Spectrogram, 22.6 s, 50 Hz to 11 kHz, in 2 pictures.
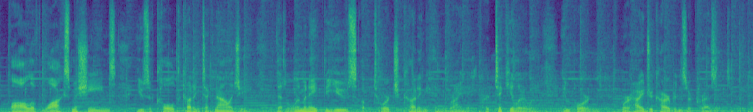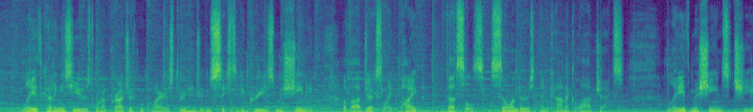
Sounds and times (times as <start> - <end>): Speech: 0.0 - 11.0, 11.6 - 20.7, 21.3 - 22.5
Music: 0.0 - 22.5.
